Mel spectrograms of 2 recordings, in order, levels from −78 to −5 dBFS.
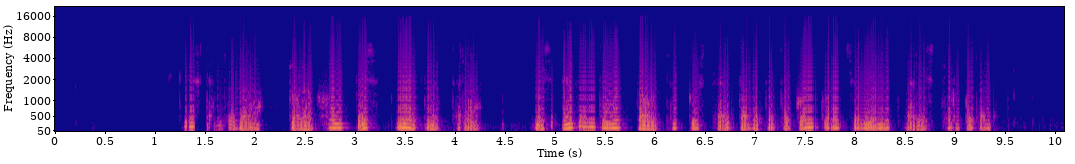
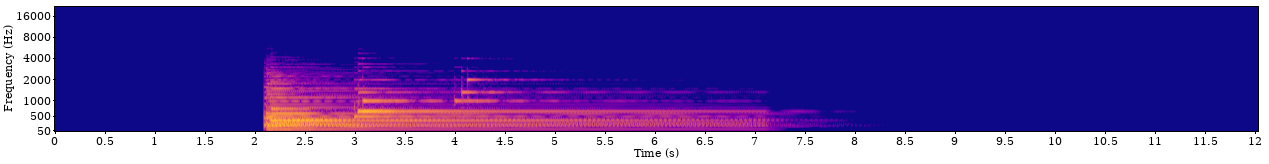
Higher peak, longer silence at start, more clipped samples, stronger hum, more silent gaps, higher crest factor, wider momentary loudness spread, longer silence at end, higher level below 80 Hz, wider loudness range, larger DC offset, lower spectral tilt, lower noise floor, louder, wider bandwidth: second, -16 dBFS vs -6 dBFS; second, 1.3 s vs 2.1 s; neither; neither; neither; about the same, 20 dB vs 24 dB; second, 8 LU vs 23 LU; second, 0.7 s vs 4.9 s; first, -50 dBFS vs -64 dBFS; second, 2 LU vs 20 LU; neither; about the same, -7 dB/octave vs -7.5 dB/octave; second, -74 dBFS vs under -90 dBFS; second, -36 LUFS vs -24 LUFS; first, 16.5 kHz vs 5 kHz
